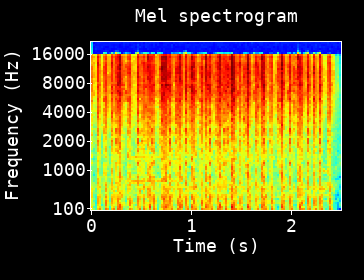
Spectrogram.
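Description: Rapid bursts of machine gun fire rattle on without a break in a military video game, a dense, evenly spaced stream of loud shots filling the whole stretch.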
